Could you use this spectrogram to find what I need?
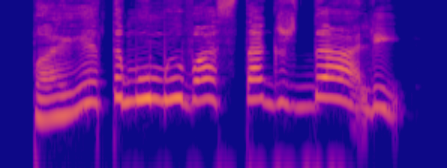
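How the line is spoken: Joyful exclamation, mustached man. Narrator (Russian): радостно воскликнул усатый

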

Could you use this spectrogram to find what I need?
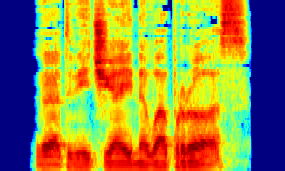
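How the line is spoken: Roaring. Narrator (Russian): Буквально проревел я

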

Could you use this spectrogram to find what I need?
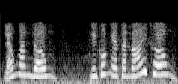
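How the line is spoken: Calling out. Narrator (Vietnamese): Hoàng Dung kêu lên

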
